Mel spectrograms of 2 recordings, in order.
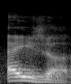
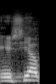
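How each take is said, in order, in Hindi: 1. बीच का व्यंजन एक घोष 'zh' ध्वनि है। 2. बीच का व्यंजन एक अघोष 'sh' ध्वनि है। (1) "असल उच्चारण है एज, ए एंड ज, और वही ज वाला साउंड" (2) "अब इसको हम लोग एशिया बोलते हैं ना"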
